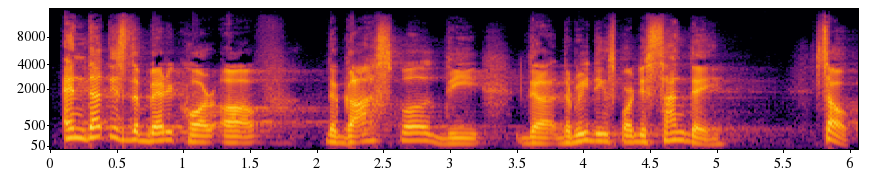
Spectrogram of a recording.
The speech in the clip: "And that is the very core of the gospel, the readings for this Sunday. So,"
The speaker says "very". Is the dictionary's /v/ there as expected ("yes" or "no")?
no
